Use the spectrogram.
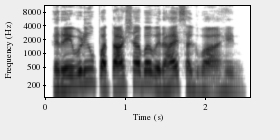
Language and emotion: Sindhi, neutral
